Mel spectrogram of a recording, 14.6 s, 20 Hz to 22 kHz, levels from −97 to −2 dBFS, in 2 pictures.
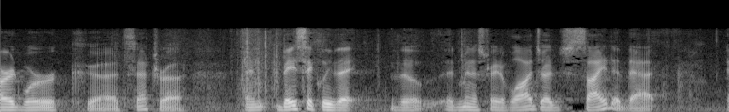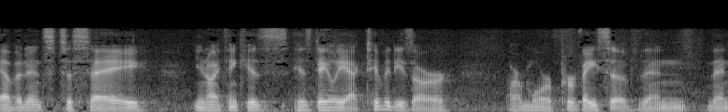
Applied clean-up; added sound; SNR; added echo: none; none; none; none.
